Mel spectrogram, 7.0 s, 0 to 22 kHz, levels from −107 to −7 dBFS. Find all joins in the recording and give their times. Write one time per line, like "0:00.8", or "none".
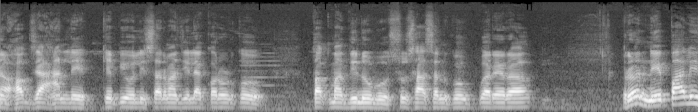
none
